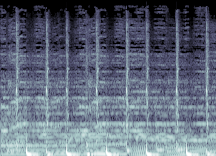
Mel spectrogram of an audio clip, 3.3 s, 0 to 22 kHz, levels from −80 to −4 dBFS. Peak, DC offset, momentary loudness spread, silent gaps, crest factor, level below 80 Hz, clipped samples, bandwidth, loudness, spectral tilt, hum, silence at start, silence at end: 0 dBFS; under 0.1%; 2 LU; none; 10 dB; -14 dBFS; under 0.1%; 18.5 kHz; -13 LUFS; -5 dB/octave; none; 0 s; 0 s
